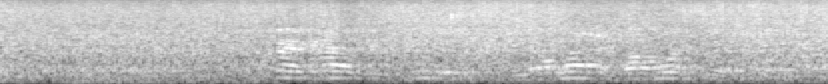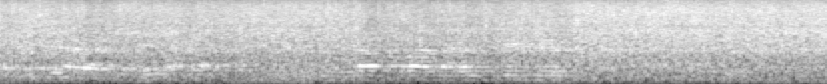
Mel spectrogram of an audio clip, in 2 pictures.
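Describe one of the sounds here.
Hail patters and bounces on the pavement.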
